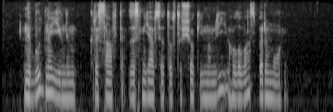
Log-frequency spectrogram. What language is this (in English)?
Ukrainian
